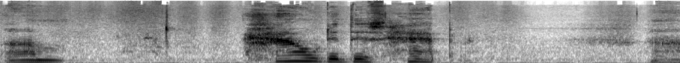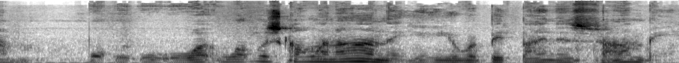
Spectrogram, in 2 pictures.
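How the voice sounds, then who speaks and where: Slow-talking male ASMR doctor, halting and reassuring. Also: medium pitch, animated, slight background noise. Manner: halting, reassuring, trailing off with fillers and pauses. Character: calm, quirky male doctor treating a zombie bite. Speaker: ASMR performer playing a doctor in a role-play. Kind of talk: ASMR role-play, improvised one-sided consultation.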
